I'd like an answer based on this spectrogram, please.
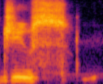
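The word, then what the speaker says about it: Juszczyk: gosh Kyle Kyle yeah even his name is pronounced juice um oh my God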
